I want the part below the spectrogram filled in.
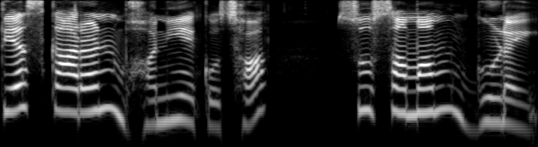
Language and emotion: Nepali, neutral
